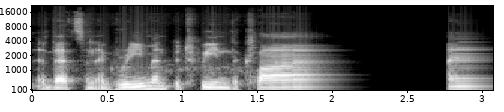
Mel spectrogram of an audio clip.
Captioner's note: distortion muffles speaker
